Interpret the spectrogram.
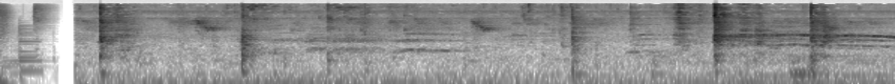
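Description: Faint bird calls over a steady low hum, with a few light knocks; a longer, slightly falling call comes near the end.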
